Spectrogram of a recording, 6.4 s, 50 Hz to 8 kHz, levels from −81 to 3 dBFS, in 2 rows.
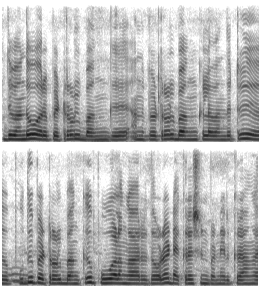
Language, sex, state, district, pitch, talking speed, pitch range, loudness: Tamil, female, Tamil Nadu, Namakkal, 220 Hz, 160 wpm, 210-235 Hz, -14 LUFS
